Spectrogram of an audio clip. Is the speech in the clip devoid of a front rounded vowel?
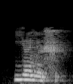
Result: no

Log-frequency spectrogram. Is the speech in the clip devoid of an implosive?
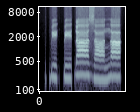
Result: no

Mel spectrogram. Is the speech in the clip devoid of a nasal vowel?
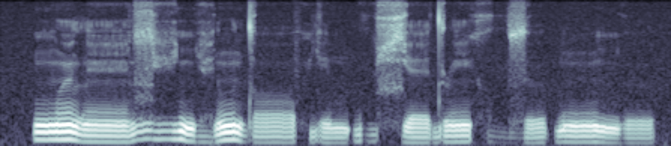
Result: no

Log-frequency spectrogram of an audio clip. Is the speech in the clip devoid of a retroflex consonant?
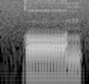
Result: yes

